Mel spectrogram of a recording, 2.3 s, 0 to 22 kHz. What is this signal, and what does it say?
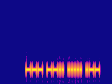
Morse code, heard as a keyed tone, about 37 wpm, 700 Hz. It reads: OZ5W
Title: DXCC-100 Call Signs - 4 Characters - Repeated 2x - 40wpm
